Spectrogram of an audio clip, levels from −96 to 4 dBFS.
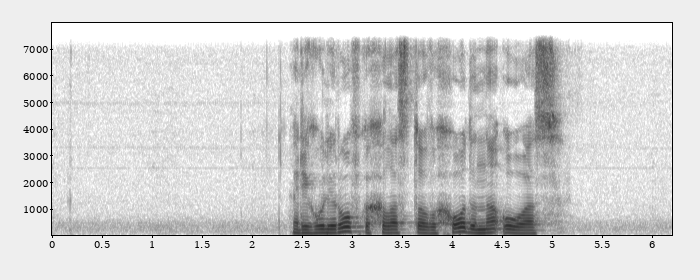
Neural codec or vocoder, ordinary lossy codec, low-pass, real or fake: none; none; 7.2 kHz; real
